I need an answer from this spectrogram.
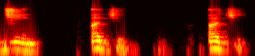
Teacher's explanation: زبان کا جو سینٹر پوائنٹ ہے, وسط زبان جو ہے اور اس کے مقابل اوپر تالو کو ٹچ ہوتا ہے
